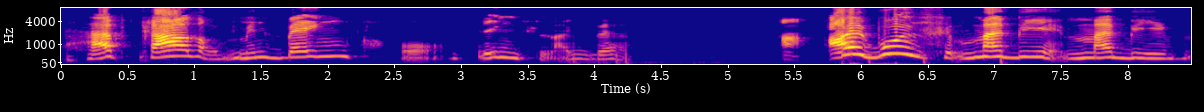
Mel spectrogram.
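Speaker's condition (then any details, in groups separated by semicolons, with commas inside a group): Cerebral palsy; born in Greece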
